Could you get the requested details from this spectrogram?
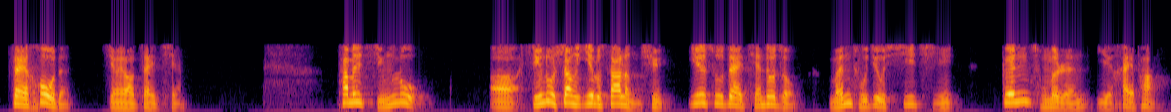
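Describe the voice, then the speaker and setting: A man pastor reading scripture, praying and preaching with fervent emphasis, pausing with fillers as he talks. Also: fairly high pitch, very animated. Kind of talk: sermon with scripture reading and prayer. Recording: tinny phone-like sound.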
